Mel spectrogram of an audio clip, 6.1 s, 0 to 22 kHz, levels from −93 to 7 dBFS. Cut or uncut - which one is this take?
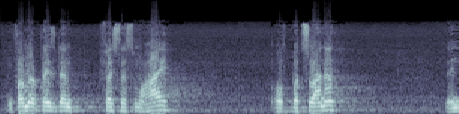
cut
